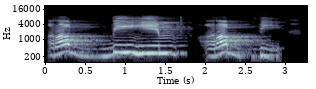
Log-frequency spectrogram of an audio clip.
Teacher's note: Tekan ba bertasydid, kemudian tekan mim sukun dengan suara yang jelas.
